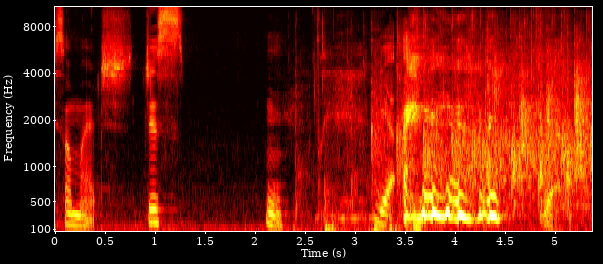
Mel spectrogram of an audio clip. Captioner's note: chuckling; audience applauding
